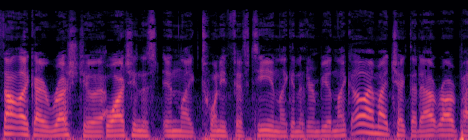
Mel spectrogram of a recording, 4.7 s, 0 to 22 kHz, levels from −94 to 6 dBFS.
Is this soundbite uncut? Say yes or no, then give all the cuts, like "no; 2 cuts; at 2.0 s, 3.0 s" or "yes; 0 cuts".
no; 3 cuts; at 1.1 s, 1.6 s, 3.1 s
